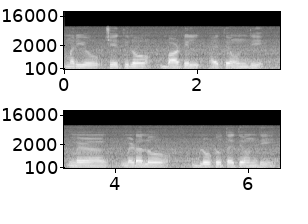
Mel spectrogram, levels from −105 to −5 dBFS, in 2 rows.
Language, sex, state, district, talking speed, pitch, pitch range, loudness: Telugu, female, Telangana, Komaram Bheem, 90 wpm, 115 Hz, 115-120 Hz, -17 LUFS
